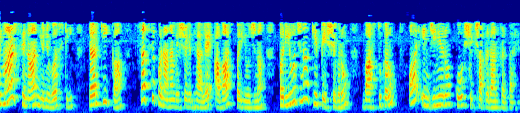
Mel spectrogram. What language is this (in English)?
Hindi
